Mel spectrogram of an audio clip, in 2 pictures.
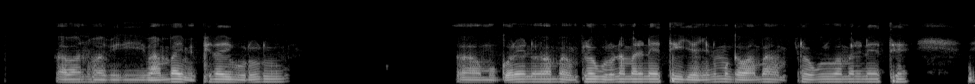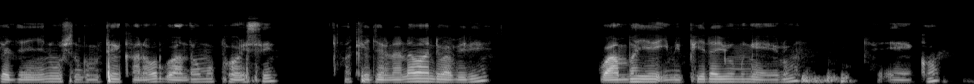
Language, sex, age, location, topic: Kinyarwanda, male, 18-24, Nyagatare, finance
